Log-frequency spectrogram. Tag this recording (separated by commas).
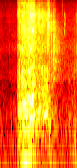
Domestic sounds, Zipper (clothing)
